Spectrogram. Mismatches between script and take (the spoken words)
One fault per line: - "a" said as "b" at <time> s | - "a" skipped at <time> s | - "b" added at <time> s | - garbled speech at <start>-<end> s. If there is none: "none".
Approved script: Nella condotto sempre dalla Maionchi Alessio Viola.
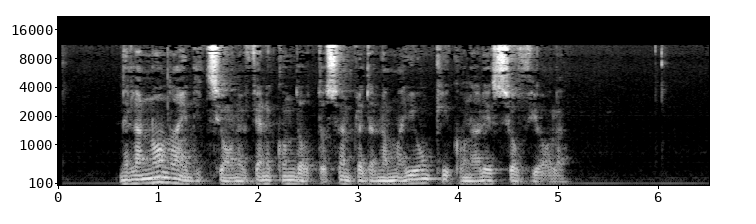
- "nona edizione viene" added at 0.8 s
- "con" added at 3.9 s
